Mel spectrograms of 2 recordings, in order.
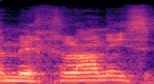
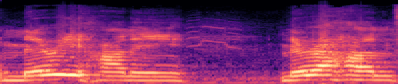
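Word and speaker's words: Marehan: Any sight of, so there's a fleet of, a Mehrani fleet, a Marahan fleet, that's how you pronounce it, Marahan Somali fleet, a Marahan fleet, in the coast of Pepper here.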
